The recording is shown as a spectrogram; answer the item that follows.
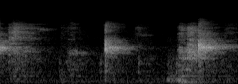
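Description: Finger snaps keeping a steady beat, about one a second, each a sharp click that dies away quickly.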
